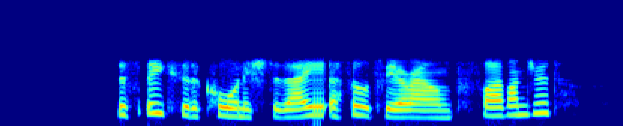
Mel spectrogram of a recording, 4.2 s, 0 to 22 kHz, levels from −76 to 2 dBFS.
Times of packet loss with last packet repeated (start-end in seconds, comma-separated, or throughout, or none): 2.10-2.16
